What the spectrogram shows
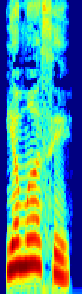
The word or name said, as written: ಯಮಾಸೆ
